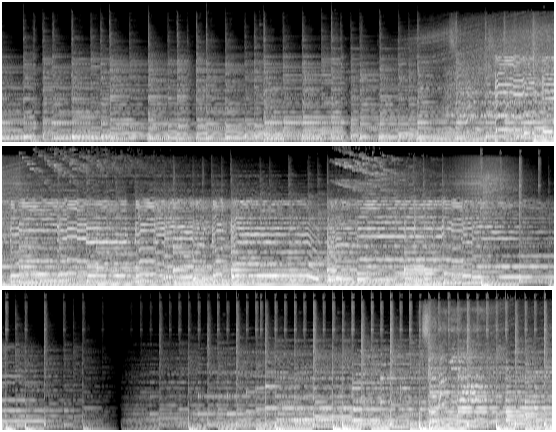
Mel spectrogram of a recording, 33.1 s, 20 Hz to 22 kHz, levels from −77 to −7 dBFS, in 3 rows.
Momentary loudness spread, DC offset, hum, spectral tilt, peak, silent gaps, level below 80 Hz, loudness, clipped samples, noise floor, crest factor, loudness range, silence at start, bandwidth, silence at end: 11 LU; under 0.1%; none; -5 dB/octave; 0 dBFS; none; -22 dBFS; -15 LUFS; under 0.1%; -43 dBFS; 14 dB; 11 LU; 0 s; over 20 kHz; 0 s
